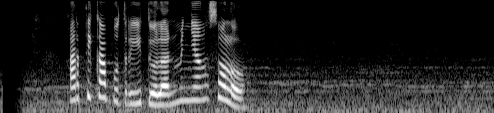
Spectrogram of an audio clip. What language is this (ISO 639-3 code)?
jav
